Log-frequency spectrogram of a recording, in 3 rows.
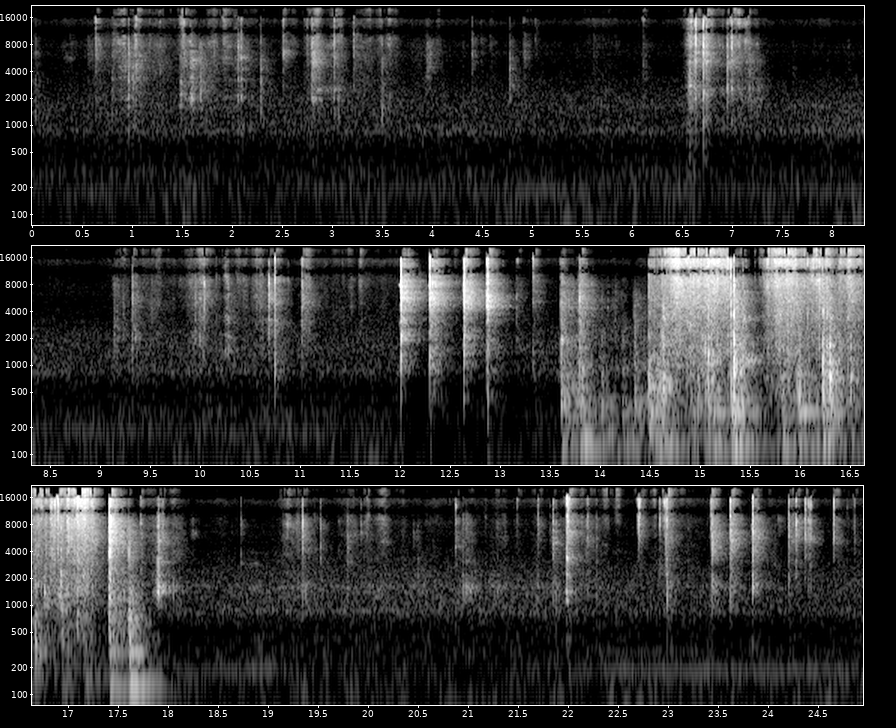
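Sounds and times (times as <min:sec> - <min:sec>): packaging crinkling and rustling: 0:14.4 - 0:18.2.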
